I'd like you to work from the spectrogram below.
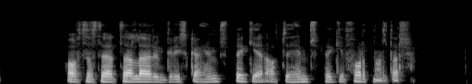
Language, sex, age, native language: Icelandic, male, 60-69, Icelandic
